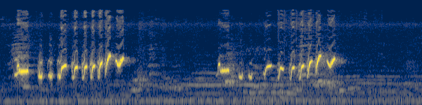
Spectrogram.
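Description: A bird singing two phrases of quick whistled notes, each note slurring upward and the run climbing higher in pitch to a final flourish, the second phrase coming about a second after the first ends.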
